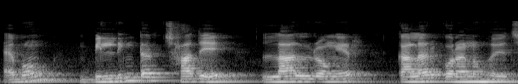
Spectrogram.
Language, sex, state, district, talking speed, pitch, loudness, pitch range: Bengali, male, Tripura, West Tripura, 105 wpm, 125 Hz, -17 LUFS, 120-135 Hz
